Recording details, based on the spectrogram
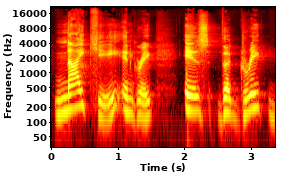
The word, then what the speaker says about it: Nike: Now, when the Apostle Paul wrote in Romans 8:37, under the inspiration of the Holy Spirit, that we are more than conquerors, he used the Greek word Nike. It's pronounced Nike in Greek, and it means victory.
